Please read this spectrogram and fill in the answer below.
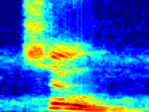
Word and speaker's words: tomb: examples we have these examples we have home bomb thong climb tomb prom and lamb what are the other english words you know having this first rule when it comes to silent letter b come on share your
